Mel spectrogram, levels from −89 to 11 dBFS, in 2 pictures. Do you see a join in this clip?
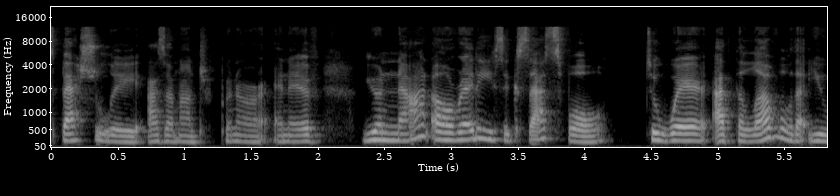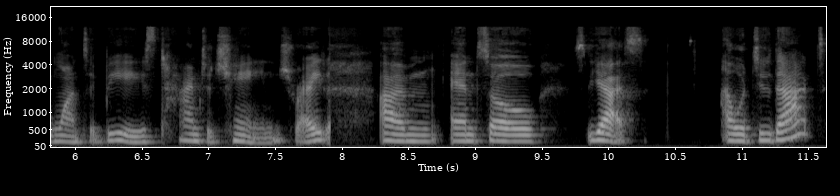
yes; 1 cut; at 7.9 s

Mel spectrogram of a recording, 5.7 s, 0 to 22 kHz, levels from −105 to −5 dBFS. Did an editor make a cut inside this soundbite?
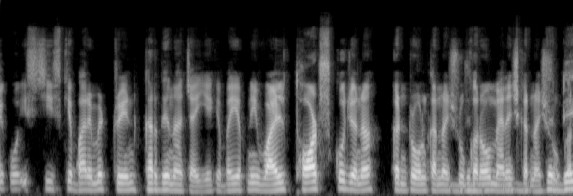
no; 0 cuts

